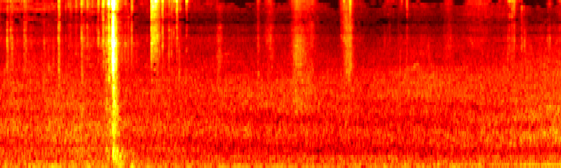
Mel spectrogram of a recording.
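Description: A single short, sharp click at the car's freshly shut boot lid and lock, about a second in, over a steady low background hum.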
